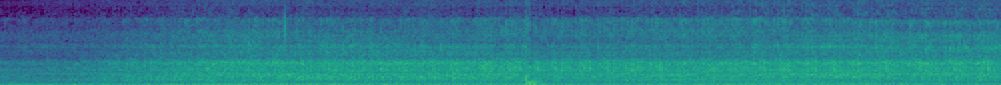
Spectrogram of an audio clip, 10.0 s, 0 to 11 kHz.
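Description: Ford 6.0 L Power Stroke V8 turbodiesel idling steadily, getting louder about a second or two in. A short click about five seconds in.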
